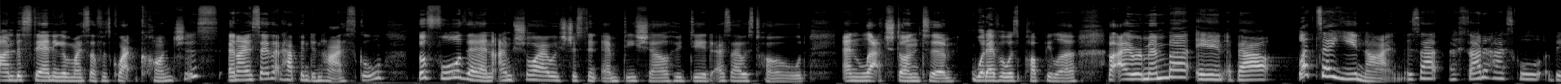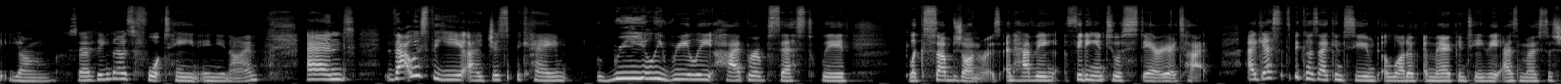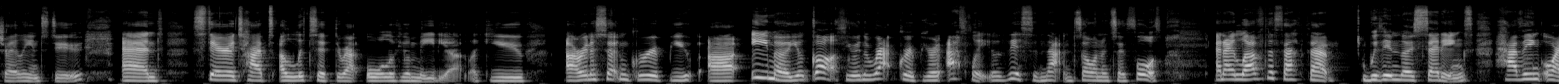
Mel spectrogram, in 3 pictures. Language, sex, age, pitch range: English, female, 20-39, 170-230 Hz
